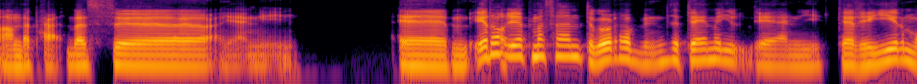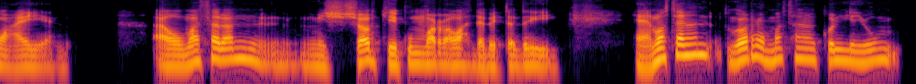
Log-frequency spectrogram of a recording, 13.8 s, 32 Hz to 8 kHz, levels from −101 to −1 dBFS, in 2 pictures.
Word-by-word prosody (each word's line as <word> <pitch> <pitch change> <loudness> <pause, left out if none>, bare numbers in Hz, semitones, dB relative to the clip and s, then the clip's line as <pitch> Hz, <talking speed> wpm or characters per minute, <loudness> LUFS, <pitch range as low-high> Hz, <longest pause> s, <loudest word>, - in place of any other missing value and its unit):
عندك 105 0 -1
حق، - - -3
بس 115 0 -1
يعني، 110 -2 +1 0.8
آآ، 110 -1 +4 0.2
إيه - - +6
رأيك 200 -2 +3
مثلًا 200 -1 +1
تجرّب 165 -6 +3
إن 125 - -6
أنتَ 150 +3 -4
تعمل 155 -1 0
يعني 105 -1 -5
تغيير 120 +8 +2
معيَّن؟ 105 -5 -3 0.7
أو 110 0 +2
مثلًا 165 +6 +2 0.5
مش 105 -5 -6
شرط 145 - +1
يكون 125 +2 -1
مرَّة - - +1
واحدة، 110 -3 -1
بالتدريج 105 0 -4 0.6
يعني، - - 0
مثلًا 220 +5 +3
تجرّب 165 +6 +2
مثلًا 170 +2 -4
كل 155 -1 -2
يوم 150 +4 -4
125 Hz, 125 wpm, -23 LUFS, 110-165 Hz, 0.8 s, إيه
